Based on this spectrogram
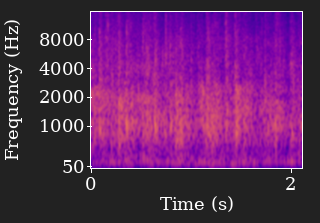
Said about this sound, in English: And by the way, like, man, Team First Impressions, can we just give them a round of applause? Like, man.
